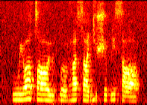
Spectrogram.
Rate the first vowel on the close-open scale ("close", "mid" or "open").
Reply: close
